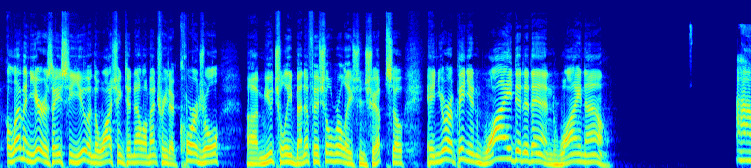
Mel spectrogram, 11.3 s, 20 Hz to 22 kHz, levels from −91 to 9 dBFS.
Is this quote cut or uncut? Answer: cut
